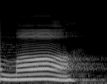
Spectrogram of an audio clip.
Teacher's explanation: karena lamnya didahului baris fathah maka di panjangnya tebal ya pangkal lidah naikkan bunyinya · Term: tafkhim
